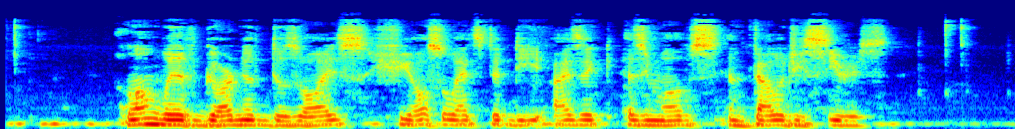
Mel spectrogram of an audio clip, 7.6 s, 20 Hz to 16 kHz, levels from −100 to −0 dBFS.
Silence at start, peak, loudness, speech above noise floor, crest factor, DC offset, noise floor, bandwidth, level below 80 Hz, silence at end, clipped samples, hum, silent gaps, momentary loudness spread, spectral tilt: 0.05 s; -2 dBFS; -18 LUFS; 29 dB; 16 dB; under 0.1%; -46 dBFS; 9.2 kHz; -58 dBFS; 0.4 s; under 0.1%; none; none; 17 LU; -5.5 dB/octave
